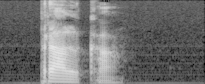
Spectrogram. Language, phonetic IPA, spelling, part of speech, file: Polish, [ˈpralka], pralka, noun, Pl-pralka.ogg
